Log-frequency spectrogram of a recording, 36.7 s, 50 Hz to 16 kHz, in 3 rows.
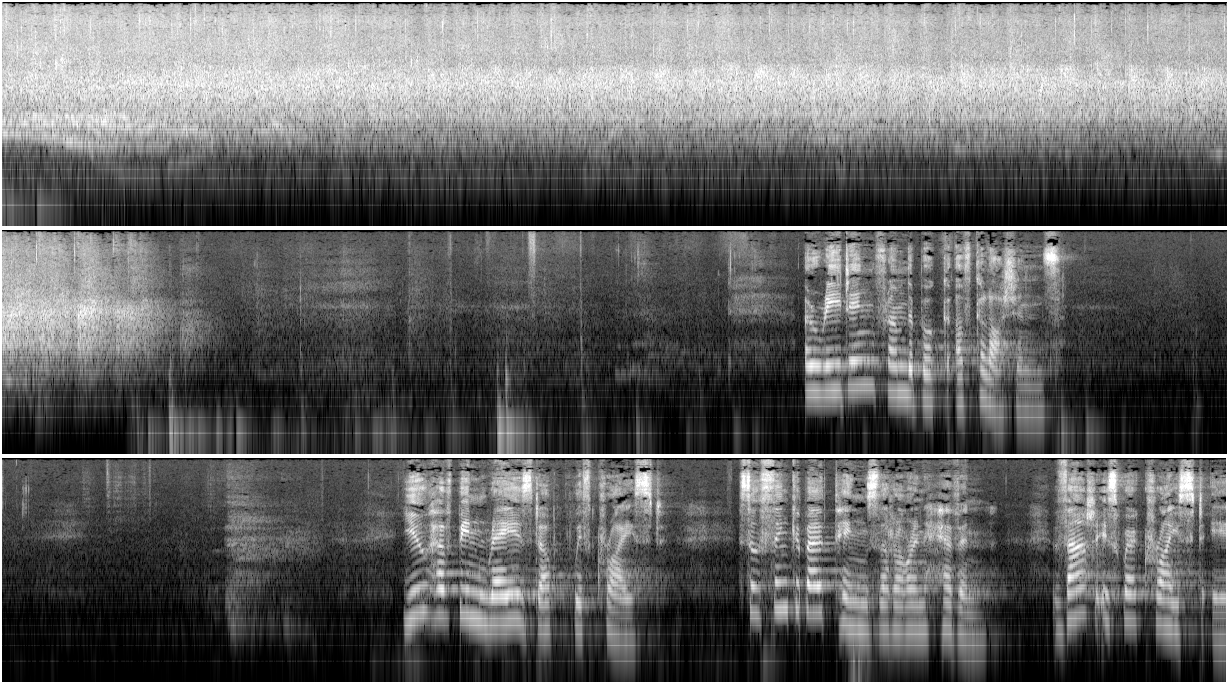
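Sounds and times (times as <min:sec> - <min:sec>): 
large audience applause: 0:00.0 - 0:14.4
low thumps: 0:13.7 - 0:18.2
speech: 0:20.5 - 0:23.0, 0:28.6 - 0:31.2, 0:31.9 - 0:36.7.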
